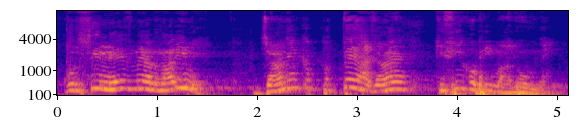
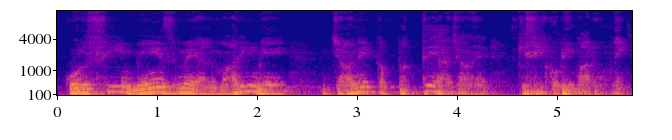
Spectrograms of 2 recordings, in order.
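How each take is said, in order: First: High, ringing mushaira repeat of the verse; poem recitation. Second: Poem recitation. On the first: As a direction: lift the verse high, settling on the last phrase. (ऊँचे सुर में नज़्म पाठ) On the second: First take of verse. (धीमे सुर में नज़्म पाठ) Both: Acted.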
